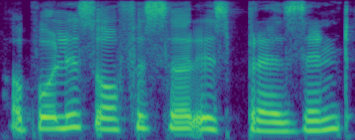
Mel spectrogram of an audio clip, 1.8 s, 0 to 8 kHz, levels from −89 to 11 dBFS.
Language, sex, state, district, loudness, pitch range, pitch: English, female, Karnataka, Bangalore, -13 LUFS, 220-265 Hz, 245 Hz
